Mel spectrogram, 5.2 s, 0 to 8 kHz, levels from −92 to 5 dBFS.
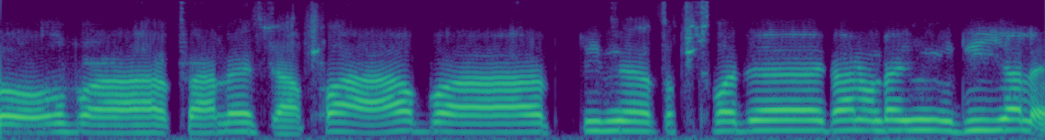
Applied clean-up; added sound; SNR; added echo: neural diffusion model UNIVERSE++.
